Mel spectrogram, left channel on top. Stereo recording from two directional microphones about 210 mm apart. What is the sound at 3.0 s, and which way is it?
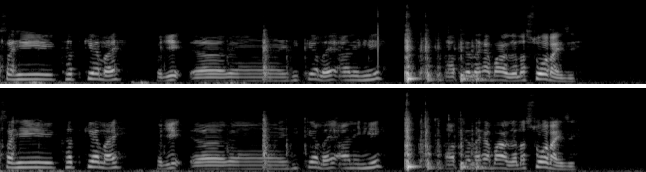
Speech, 15° right (ahead or behind).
